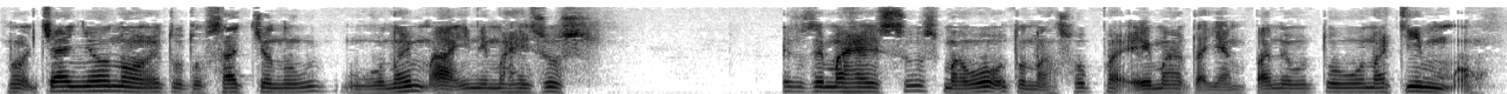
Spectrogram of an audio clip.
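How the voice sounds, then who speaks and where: A man narrating numbered Bible picture lessons in a steady, measured reading style. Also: medium pitch, dry recording. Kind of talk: scripted religious narration.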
